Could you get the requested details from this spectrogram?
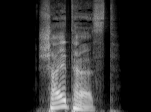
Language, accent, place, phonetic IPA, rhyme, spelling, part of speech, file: German, Germany, Berlin, [ˈʃaɪ̯tɐst], -aɪ̯tɐst, scheiterst, verb, De-scheiterst.ogg
- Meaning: second-person singular present of scheitern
